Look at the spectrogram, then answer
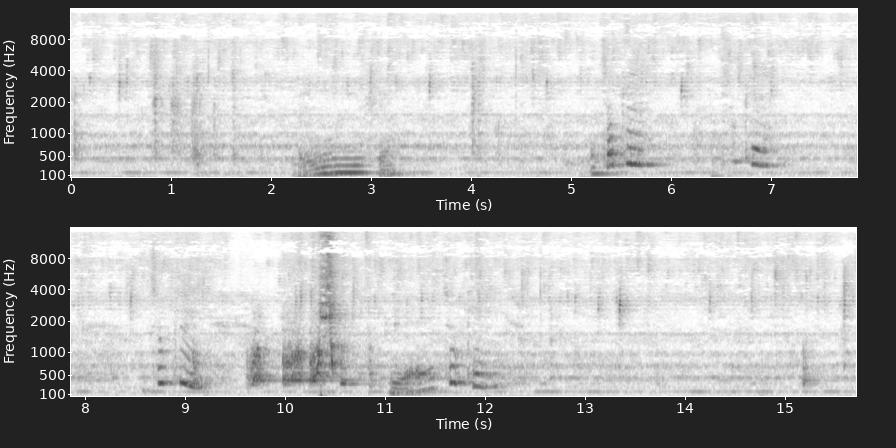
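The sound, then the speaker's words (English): Tap water runs steadily throughout, with splashing and bursts of bathing noise as a dog is bathed in plain medium-temperature water with no soap, while the dog yelps and whines in short cries; a person talks softly in between. “It's just pure water, no soap or anything.”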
